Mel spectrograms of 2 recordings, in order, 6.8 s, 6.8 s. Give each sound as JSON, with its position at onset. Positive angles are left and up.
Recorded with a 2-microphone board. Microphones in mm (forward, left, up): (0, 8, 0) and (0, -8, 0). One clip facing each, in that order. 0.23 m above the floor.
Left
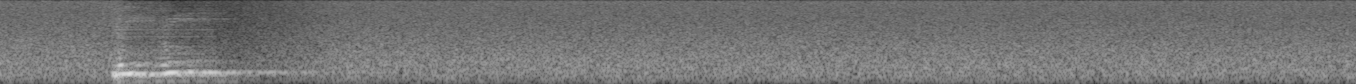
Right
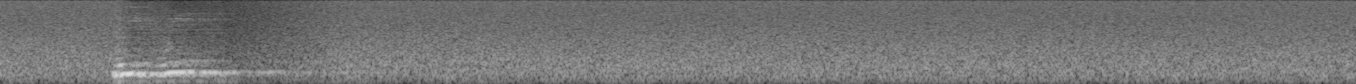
{"t": 0.6, "sound": "a child speaking", "side_deg": 65, "distance_m": 4.0}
